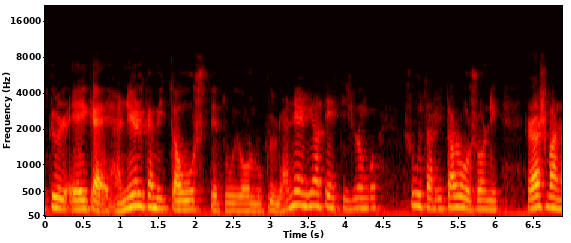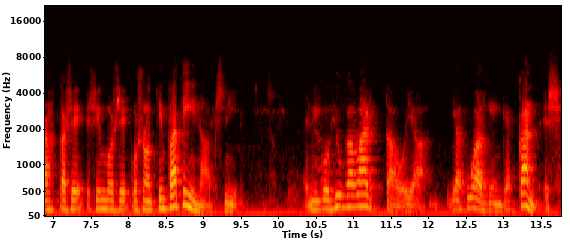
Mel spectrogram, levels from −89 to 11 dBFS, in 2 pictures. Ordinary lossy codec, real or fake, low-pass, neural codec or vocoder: none; real; 19.8 kHz; none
